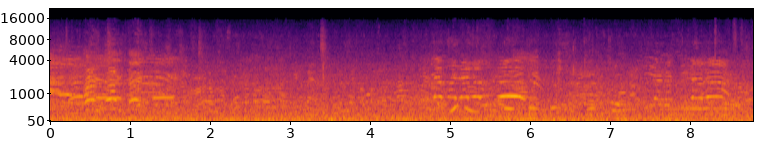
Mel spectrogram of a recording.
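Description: Young women cheer and chant loudly at a distance outdoors.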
